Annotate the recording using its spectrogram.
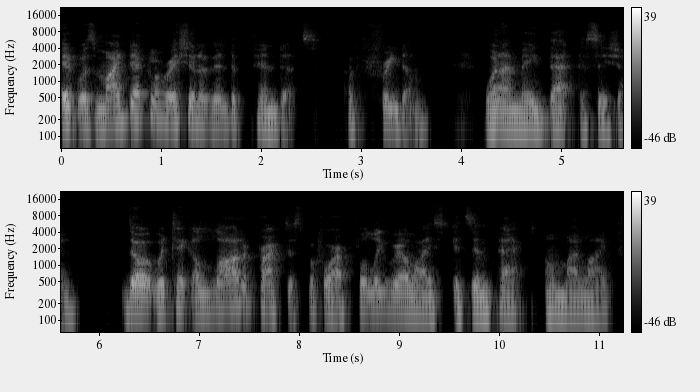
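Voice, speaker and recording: Somewhat breathy, a man talks at a moderate pace with fairly high pitch and ordinary pitch variation. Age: 70s. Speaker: minister. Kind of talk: personal reflection. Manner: calm.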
